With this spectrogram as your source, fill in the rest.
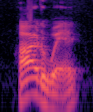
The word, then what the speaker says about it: hardware: So hardware in English hardware in Spanish. Okay. So in this case the H is not silent.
